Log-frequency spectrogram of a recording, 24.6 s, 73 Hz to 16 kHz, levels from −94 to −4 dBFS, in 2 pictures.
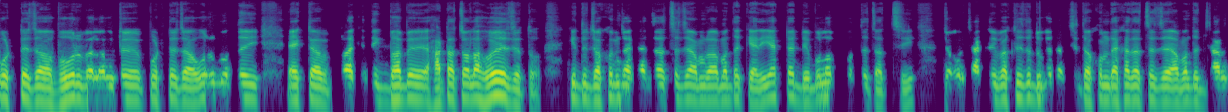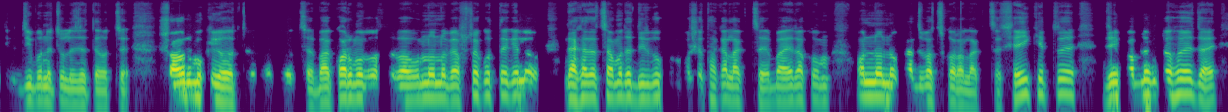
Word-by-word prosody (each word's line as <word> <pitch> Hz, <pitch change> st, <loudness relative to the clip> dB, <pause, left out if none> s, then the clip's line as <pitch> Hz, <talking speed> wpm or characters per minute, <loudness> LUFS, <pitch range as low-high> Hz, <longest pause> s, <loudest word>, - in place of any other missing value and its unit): পড়তে 140 Hz, +1 st, +1 dB
যাওয়া, 125 Hz, -2 st, +4 dB
ভোরবেলা 135 Hz, 0 st, +2 dB
উঠে 140 Hz, +2 st, -2 dB, 0.2 s
পড়তে 135 Hz, +1 st, -3 dB
যাওয়া, 115 Hz, -2 st, +3 dB
ওর 145 Hz, 0 st, -2 dB
মধ্যেই 145 Hz, -1 st, -2 dB, 0.4 s
একটা 125 Hz, 0 st, -1 dB, 0.3 s
প্রাকৃতিকভাবে 135 Hz, 0 st, +1 dB, 0.2 s
হাঁটাচলা 140 Hz, +4 st, +2 dB
হয়ে 160 Hz, +2 st, +8 dB
যেত। 110 Hz, -, -4 dB, 0.4 s
কিন্তু 145 Hz, -1 st, -4 dB
যখন 150 Hz, +4 st, 0 dB
দেখা 135 Hz, +1 st, +1 dB
যাচ্ছে 140 Hz, 0 st, -3 dB
যে -, -, -2 dB
আমরা 130 Hz, 0 st, -1 dB
আমাদের 130 Hz, +2 st, -3 dB
ক্যারিয়ারটা 125 Hz, +7 st, -1 dB
develop 140 Hz, +6 st, -2 dB
করতে -, -, -12 dB
চাচ্ছি, -, -, -8 dB, 0.4 s
যখন 480 Hz, -4 st, -6 dB
চাকরি -, -, -1 dB
বাকরিতে 145 Hz, +2 st, -2 dB
ঢুকে 135 Hz, -, -5 dB
যাচ্ছি -, -, -8 dB
তখন 140 Hz, -, -1 dB
দেখা 130 Hz, +1 st, +1 dB
যাচ্ছে 130 Hz, +1 st, -1 dB
যে -, -, +1 dB
আমাদের 125 Hz, +1 st, -2 dB
যান্ত্রিক 125 Hz, 0 st, -2 dB
জীবনে 130 Hz, -1 st, -1 dB
চলে 115 Hz, -3 st, -2 dB
যেতে 110 Hz, -, -4 dB
হচ্ছে, 100 Hz, -, -7 dB, 0.4 s
শহরমুখী 150 Hz, 0 st, +7 dB
হচ্ছে 455 Hz, -, -6 dB, 0.7 s
বা 120 Hz, -, +6 dB
কর্মব্যবস্থা 145 Hz, -1 st, +3 dB
বা 130 Hz, -, +7 dB
অন্যান্য 145 Hz, +1 st, +3 dB
ব্যবসা 135 Hz, +5 st, +1 dB
করতে 165 Hz, +1 st, -2 dB
গেলেও 165 Hz, +1 st, +2 dB, 0.4 s
দেখা 140 Hz, +1 st, +5 dB
যাচ্ছে 145 Hz, +1 st, -1 dB
আমাদের 155 Hz, +1 st, +1 dB
দীর্ঘক্ষণ 150 Hz, -, -4 dB
বসে 435 Hz, -, -10 dB
থাকা 140 Hz, -, -2 dB
লাগছে 120 Hz, -1 st, -4 dB
বা 125 Hz, -, +2 dB
এরকম 135 Hz, 0 st, -3 dB, 0.4 s
অন্যান্য 155 Hz, -1 st, +5 dB, 0.2 s
কাজবাজ 125 Hz, +2 st, -1 dB
করা 110 Hz, -, +1 dB
লাগছে। 95 Hz, -, -10 dB
সেই 155 Hz, +4 st, +3 dB
ক্ষেত্রে 180 Hz, 0 st, -3 dB, 0.4 s
যে 145 Hz, -, +4 dB
problem 150 Hz, +3 st, +2 dB
টা 175 Hz, -, +4 dB
হয়ে 175 Hz, 0 st, +5 dB
যায় -, -, +3 dB
140 Hz, 165 wpm, -21 LUFS, 130-150 Hz, 0.7 s, হয়ে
